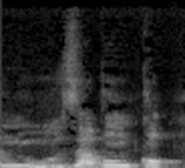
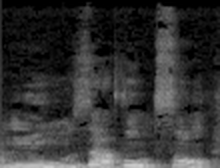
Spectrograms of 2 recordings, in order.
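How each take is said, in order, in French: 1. La consonne avant la terminaison se prononce k. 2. La consonne avant la terminaison se prononce s. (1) "لان الا ما كتبناهاش غنزيدو نقراوها" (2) "اكريغ هاد لاسيدي هادي باش نقراوها"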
